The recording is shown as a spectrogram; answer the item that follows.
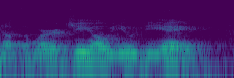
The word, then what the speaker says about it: Gouda: Something similar to that is the difference in pronunciation of the word Gouda. The Dutchman pronounces it Gouda from deep in his throat.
